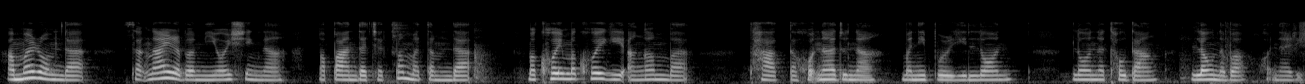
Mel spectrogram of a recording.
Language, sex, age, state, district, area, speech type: Manipuri, female, 45-60, Manipur, Imphal West, urban, spontaneous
